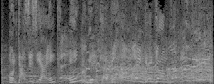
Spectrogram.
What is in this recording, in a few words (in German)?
Mann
